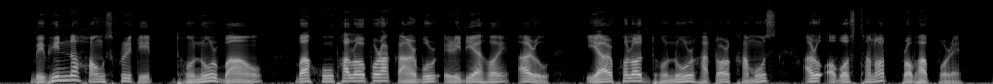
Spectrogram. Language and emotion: Assamese, neutral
